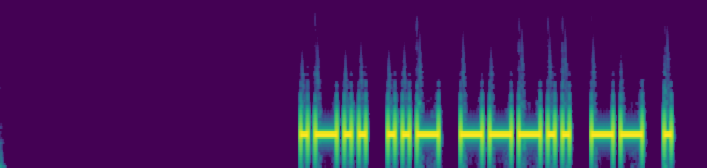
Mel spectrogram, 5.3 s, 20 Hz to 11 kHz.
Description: Morse code, heard as a keyed tone, about 22 wpm, 700 Hz. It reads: LU8ME
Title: DXCC-100 Call Signs - 5 Characters - Repeated 2x - 22wpm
